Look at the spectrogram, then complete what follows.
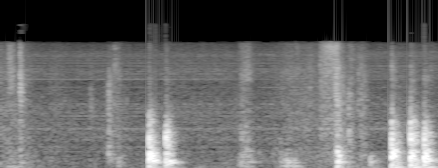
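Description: Knuckles knocking on a room wall in short clusters of two to four raps, with a quick run of raps near the end, sounding out the wall for a hollow spot.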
